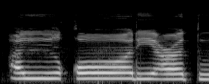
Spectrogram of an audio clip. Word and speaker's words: القارعة: بسم اللہ الرحمن الرحیم۔ القارعۃ ما القارعہ، قاف پر حروف ہے، اس کو موٹا کر کے پڑھیں گے، ٹھیک ہے۔ اور پہلے والا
